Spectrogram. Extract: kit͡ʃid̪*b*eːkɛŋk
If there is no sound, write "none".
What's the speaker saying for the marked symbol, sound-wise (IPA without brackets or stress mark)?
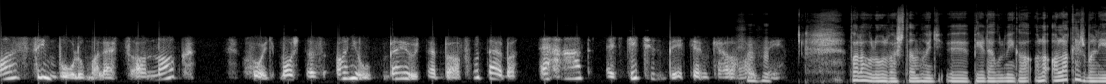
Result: b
